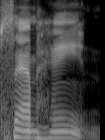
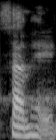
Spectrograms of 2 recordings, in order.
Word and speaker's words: Samhain: Well, it's spelled Samhain. It's pronounced Samhain.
